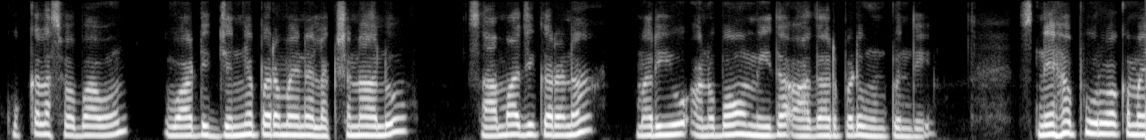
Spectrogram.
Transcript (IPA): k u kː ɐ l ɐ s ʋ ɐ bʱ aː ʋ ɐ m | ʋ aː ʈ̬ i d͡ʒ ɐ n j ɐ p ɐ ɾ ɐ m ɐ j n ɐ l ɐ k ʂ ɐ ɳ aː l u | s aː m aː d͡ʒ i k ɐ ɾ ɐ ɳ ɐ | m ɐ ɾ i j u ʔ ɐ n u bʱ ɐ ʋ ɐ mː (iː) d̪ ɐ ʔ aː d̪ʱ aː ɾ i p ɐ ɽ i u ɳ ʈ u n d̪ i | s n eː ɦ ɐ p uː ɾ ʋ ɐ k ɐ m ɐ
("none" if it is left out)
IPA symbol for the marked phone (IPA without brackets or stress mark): iː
